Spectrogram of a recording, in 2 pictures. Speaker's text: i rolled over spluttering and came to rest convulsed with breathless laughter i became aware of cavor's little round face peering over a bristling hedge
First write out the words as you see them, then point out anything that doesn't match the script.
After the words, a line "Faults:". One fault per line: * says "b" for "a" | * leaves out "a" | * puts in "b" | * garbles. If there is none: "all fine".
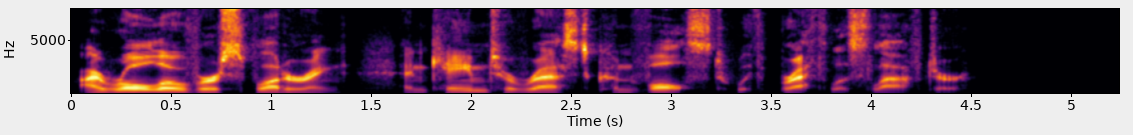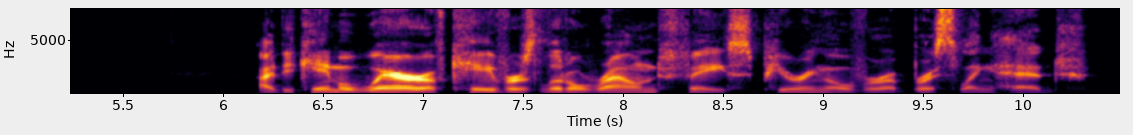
i roll over spluttering and came to rest convulsed with breathless laughter i became aware of cavor's little round face peering over a bristling hedge
Faults:
* says "roll" for "rolled"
